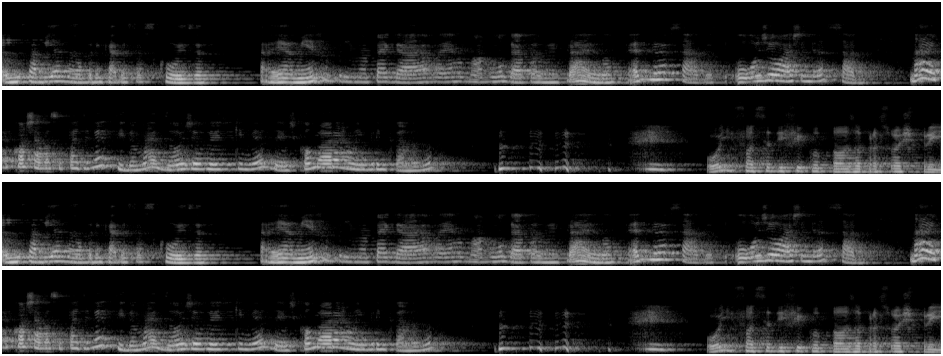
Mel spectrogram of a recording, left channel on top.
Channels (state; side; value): identical; both; correlation 1.00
